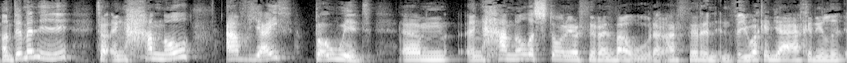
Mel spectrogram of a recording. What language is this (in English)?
Welsh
